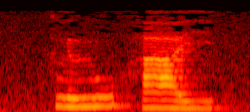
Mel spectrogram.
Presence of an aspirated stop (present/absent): absent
